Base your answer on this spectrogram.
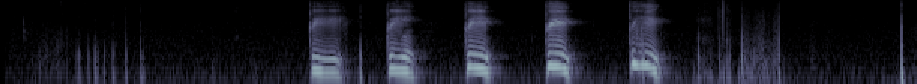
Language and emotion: Russian, angry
